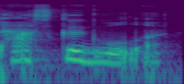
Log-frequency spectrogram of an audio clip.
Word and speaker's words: Pascagoula: I think that's how you say it, Pascagoula.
